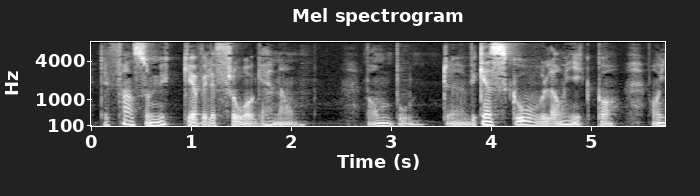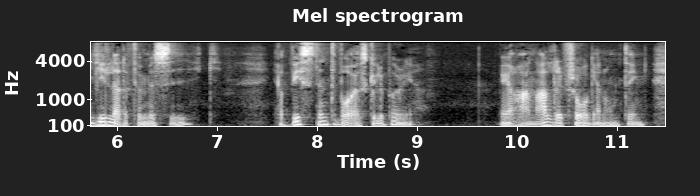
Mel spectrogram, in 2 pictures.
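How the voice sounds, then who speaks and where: A man with a Swedish accent reading a story aloud in calm, steady first-person narration. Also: lowish voice, vocal fry, breathy edge. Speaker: podcast reader.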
